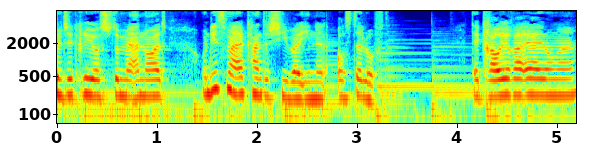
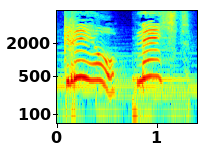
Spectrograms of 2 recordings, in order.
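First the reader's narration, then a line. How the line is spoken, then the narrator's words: Shout. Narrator (German): schrie Shiva ihm zu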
